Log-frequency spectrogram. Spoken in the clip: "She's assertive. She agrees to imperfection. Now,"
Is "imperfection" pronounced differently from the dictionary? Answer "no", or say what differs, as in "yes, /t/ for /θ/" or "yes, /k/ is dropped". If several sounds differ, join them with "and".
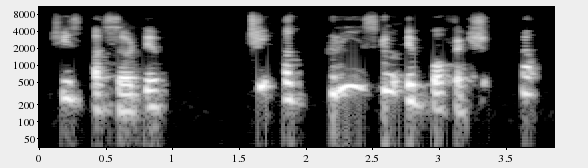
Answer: yes, /m/ is dropped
